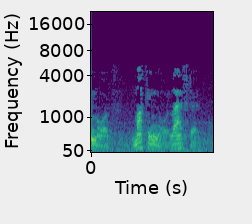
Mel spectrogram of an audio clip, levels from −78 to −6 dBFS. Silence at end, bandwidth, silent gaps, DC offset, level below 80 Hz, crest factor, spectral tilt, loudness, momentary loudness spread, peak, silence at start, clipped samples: 0 s; 5.8 kHz; none; under 0.1%; -46 dBFS; 22 dB; -5.5 dB/octave; -29 LUFS; 12 LU; -8 dBFS; 0 s; under 0.1%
